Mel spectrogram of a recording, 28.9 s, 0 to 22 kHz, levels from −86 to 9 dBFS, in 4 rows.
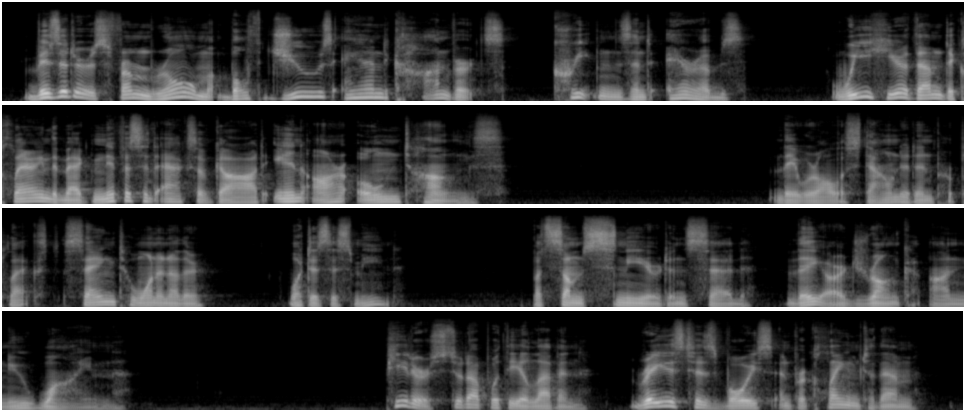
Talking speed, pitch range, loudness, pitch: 125 wpm, 75-115 Hz, -25 LUFS, 90 Hz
